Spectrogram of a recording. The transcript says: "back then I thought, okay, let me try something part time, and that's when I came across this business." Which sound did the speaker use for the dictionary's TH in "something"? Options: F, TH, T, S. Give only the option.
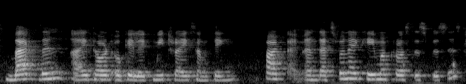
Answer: T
